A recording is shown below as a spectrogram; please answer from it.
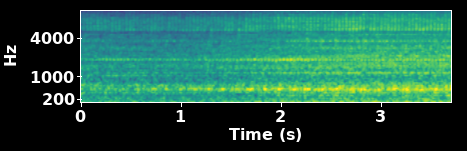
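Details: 2013 Nissan Juke 1.6 L turbocharged petrol engine, warm at idle with hood open: light, quick metallic rattle, the customer's timing noise complaint from the timing chain.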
